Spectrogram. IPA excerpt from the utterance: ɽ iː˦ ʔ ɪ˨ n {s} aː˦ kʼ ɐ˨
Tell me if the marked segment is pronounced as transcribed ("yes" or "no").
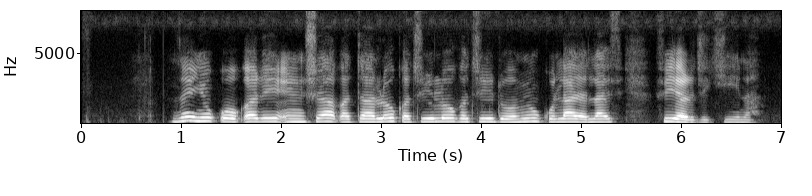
no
